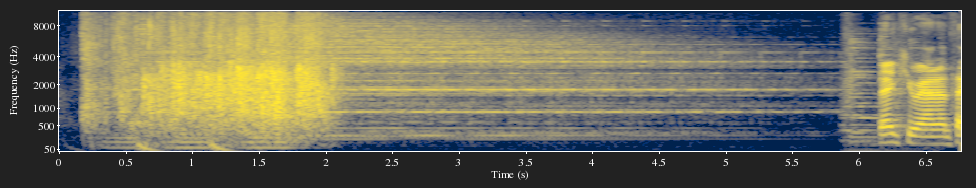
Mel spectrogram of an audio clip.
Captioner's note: audience clapping; upbeat music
